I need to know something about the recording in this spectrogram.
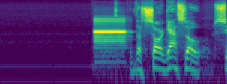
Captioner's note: buzzer sounding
